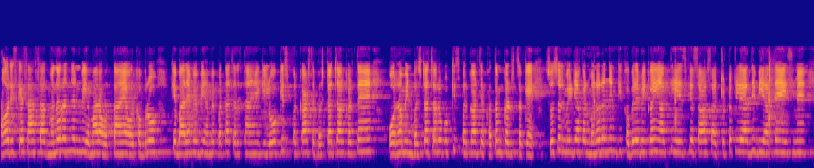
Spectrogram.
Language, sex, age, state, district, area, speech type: Hindi, female, 45-60, Rajasthan, Jodhpur, urban, spontaneous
